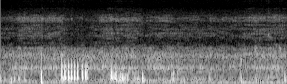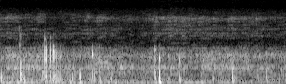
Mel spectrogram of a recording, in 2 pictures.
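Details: Stomach noises: gurgling abdominal bowel sounds (borborygmi).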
